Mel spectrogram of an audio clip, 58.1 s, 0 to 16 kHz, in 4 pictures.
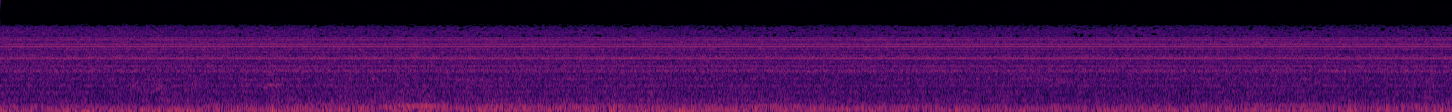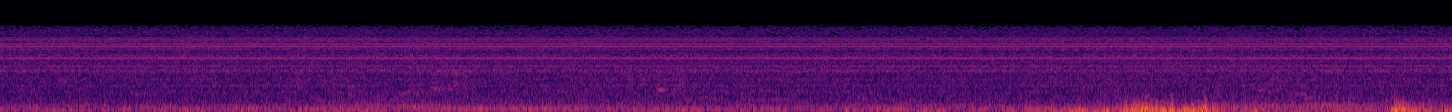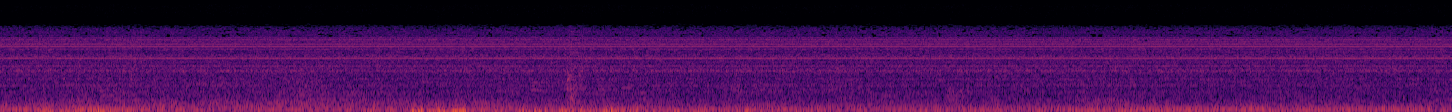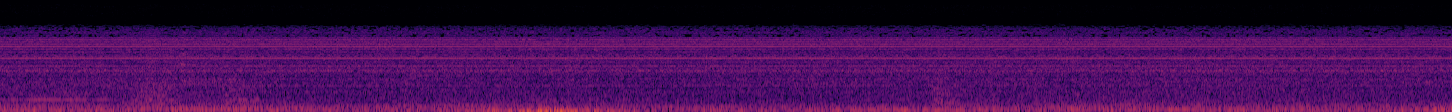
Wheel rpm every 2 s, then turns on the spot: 0, 0, 0, 0, 0, 0, 0, 0, 0, 0, 0, 0, 0, 0, 0, 0, 0, 0, 0, 0, 0, 0, 0, 0, 0, 0, 0, 0, 0.
none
